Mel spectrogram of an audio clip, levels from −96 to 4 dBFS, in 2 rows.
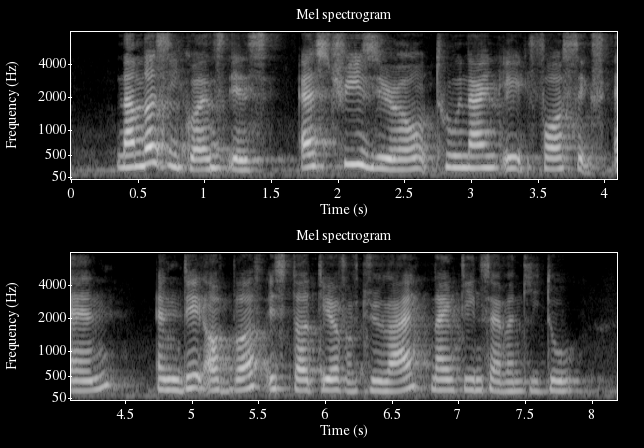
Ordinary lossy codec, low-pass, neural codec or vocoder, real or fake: none; none; codec, 16 kHz, 4 kbps, FunCodec, trained on LibriTTS, 50 frames a second; fake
